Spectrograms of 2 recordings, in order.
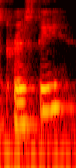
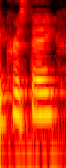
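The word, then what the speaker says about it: cristae: The inner membrane's name is Christie. It looks like Christe, and some people say Christe, but it's actually pronounced Christie because in science, AE makes the E sound.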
